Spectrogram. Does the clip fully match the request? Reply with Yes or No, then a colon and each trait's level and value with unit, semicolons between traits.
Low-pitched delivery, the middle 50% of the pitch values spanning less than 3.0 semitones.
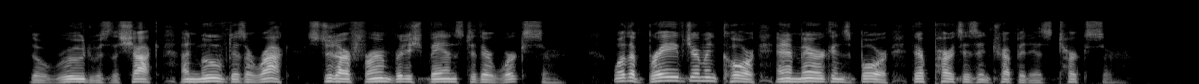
No: low, 125 Hz; average, 3.8 semitones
